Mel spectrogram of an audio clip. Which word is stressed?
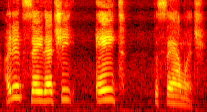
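ate. The stress falls on the word ate. She did something else with it. "She did something else with the sandwich"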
